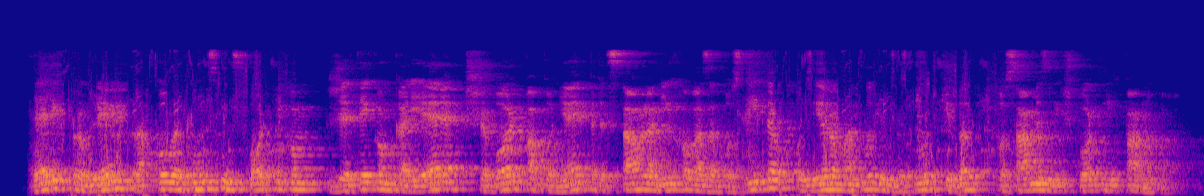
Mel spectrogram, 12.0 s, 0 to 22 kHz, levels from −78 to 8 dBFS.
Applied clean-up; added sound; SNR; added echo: neural separator model SepFormer DNS4.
